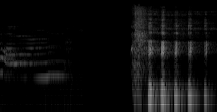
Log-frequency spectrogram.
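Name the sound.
cat howling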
